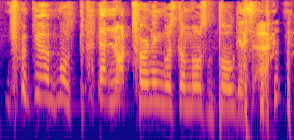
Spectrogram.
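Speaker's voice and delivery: wrestler talking through shut teeth; clenched teeth. Acted. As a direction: squeeze it out with jaw locked. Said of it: "given her the clenched teeth".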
